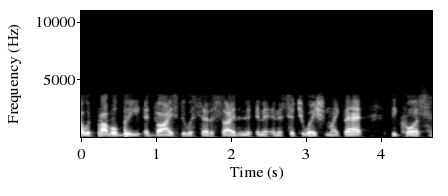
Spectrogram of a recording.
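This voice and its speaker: Speaking in a New York accent, a man talks fairly quickly with fairly even intonation. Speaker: lawyer. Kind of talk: webinar presentation. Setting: webinar. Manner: fast.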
